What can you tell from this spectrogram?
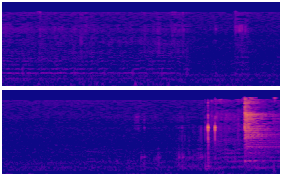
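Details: Faint, even hum of bees in the background for most of the stretch, ending with sharp clicks and a burst of hissing noise.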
